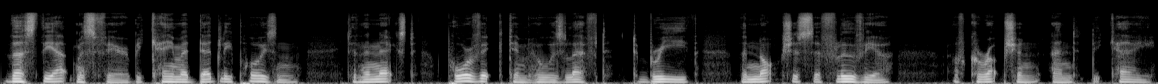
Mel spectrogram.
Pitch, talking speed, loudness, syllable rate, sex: 115 Hz, 125 wpm, -18 LUFS, 4.2 syllables/s, male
